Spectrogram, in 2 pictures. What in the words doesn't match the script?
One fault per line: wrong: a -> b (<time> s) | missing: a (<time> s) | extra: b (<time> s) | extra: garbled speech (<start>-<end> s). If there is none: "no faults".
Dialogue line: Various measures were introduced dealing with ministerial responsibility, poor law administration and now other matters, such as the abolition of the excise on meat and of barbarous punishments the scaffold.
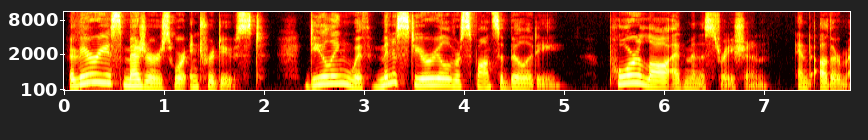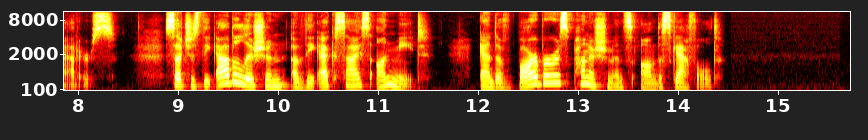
missing: now (7.5 s)
extra: on (13.6 s)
